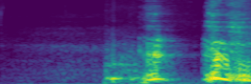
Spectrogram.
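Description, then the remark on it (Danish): A raspy throat clearing followed by a short, forceful cough, both loud, with no talking around them. “Jeg hoster lige af her”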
